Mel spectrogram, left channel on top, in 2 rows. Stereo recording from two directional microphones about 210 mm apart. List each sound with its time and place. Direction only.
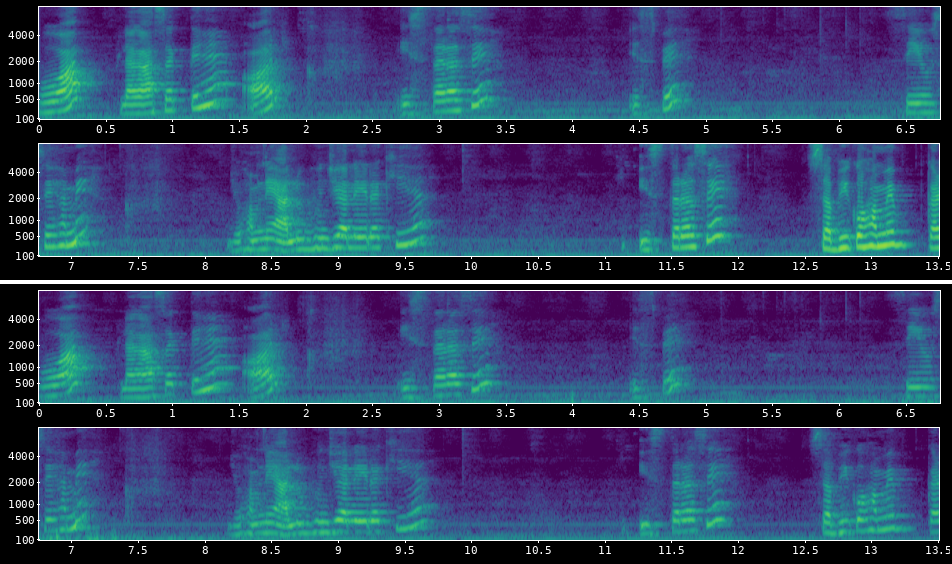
0.0 s a woman's voice: 35° left (ahead or behind)
4.4 s speech: 30° left (ahead or behind)
6.5 s a woman's voice: 30° left (ahead or behind)
8.2 s speech: 30° left (ahead or behind)
11.2 s a woman's voice: 45° left (ahead or behind)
